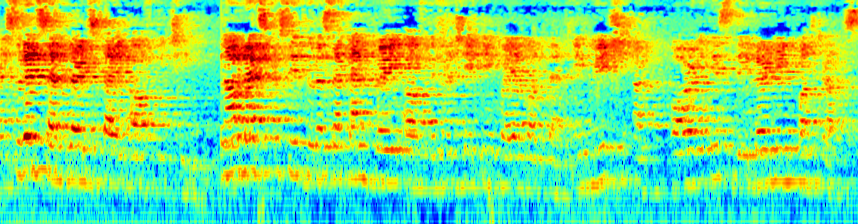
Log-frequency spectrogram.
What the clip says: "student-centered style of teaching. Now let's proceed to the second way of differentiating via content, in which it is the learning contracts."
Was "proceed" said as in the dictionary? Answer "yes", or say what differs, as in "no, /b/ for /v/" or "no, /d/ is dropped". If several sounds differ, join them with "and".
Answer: no, /ɹ/ is dropped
